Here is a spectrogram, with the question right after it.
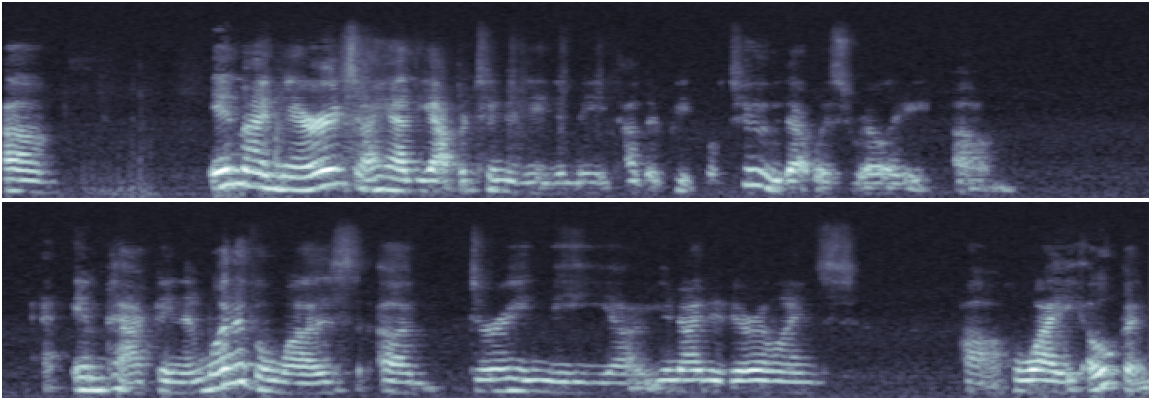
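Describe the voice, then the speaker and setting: A woman with a Midwestern American accent speaks in a fairly low voice at a fairly slow pace, with lively intonation, big swings in loudness, and long, frequent pauses. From Jackson, Michigan. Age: 80s+. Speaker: retired nurse. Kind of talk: interview answer. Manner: reflective, conversational.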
